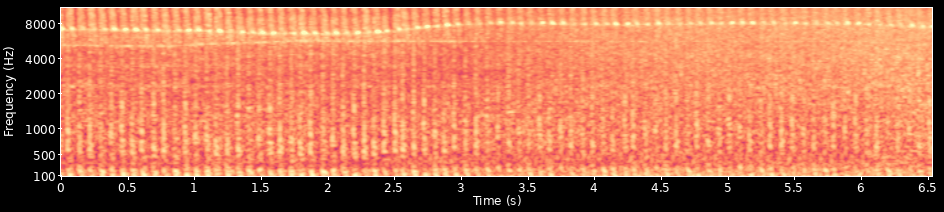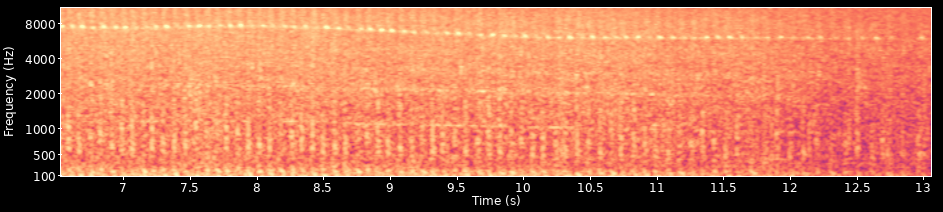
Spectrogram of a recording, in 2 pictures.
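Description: A helicopter's rotor thumps loudly and then slowly winds down.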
